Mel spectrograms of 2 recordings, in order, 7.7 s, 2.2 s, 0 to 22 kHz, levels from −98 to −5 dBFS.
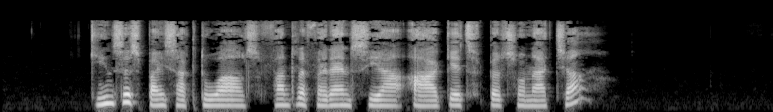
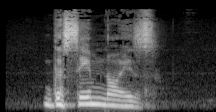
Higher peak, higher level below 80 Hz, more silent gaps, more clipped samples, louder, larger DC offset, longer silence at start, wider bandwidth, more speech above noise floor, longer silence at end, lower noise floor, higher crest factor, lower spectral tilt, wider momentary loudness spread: about the same, -4 dBFS vs -4 dBFS; about the same, -68 dBFS vs -72 dBFS; neither; neither; about the same, -22 LUFS vs -21 LUFS; neither; first, 0.9 s vs 0.45 s; second, 11.5 kHz vs 16.5 kHz; first, 61 dB vs 44 dB; first, 1.85 s vs 0.6 s; first, -84 dBFS vs -66 dBFS; about the same, 20 dB vs 22 dB; about the same, -2.5 dB/octave vs -3 dB/octave; second, 6 LU vs 17 LU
